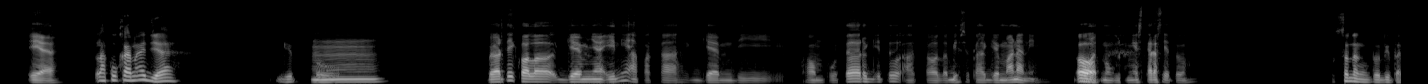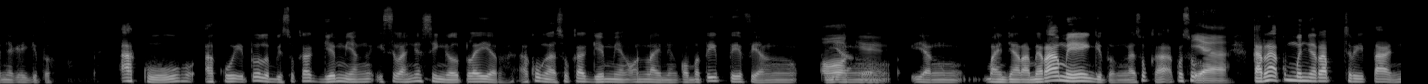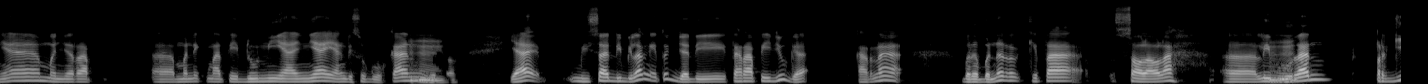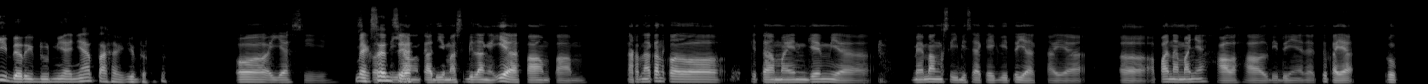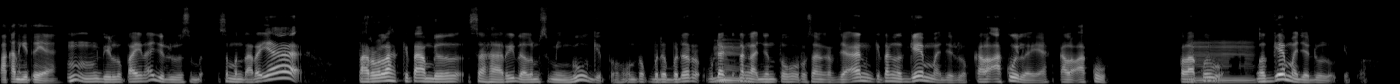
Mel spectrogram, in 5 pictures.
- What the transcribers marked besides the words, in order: in English: "single player"; chuckle; other background noise; in English: "Make sense"
- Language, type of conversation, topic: Indonesian, podcast, Gimana cara kamu ngatur stres saat kerjaan lagi numpuk banget?
- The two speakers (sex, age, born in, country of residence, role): male, 20-24, Indonesia, Indonesia, host; male, 40-44, Indonesia, Indonesia, guest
